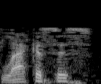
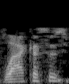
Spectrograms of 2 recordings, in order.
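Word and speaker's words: Lachesis: a little peculiar of the word it's called lausus mutus you spell that L Like Larry a c like Charlie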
